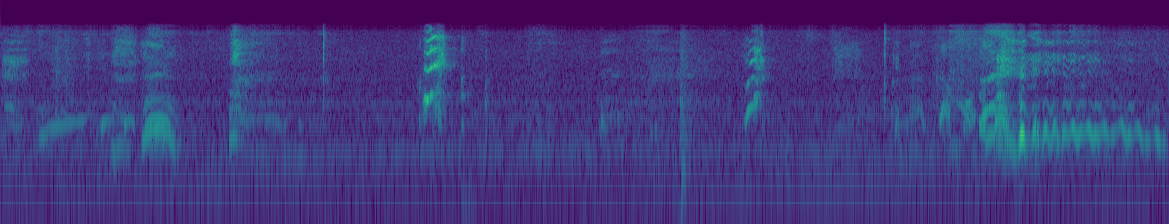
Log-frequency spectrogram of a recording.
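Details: Brief abrupt voiced gulps recurring every few seconds amid quiet room noise and some giggling, from a very drunk adult on a night out; hiccups.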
